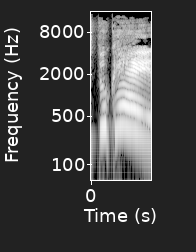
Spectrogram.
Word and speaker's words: Bouquet: It's bouquet. It's pronounced bouquet.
